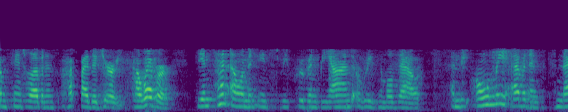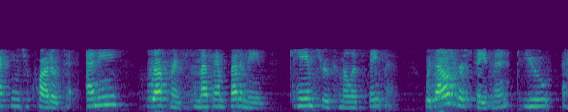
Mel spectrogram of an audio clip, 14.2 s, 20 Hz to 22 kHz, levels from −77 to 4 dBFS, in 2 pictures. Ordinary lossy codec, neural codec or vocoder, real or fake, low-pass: AAC, 16 kbps; codec, 16 kHz, 16 kbps, FreqCodec, larger model; fake; 3.6 kHz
